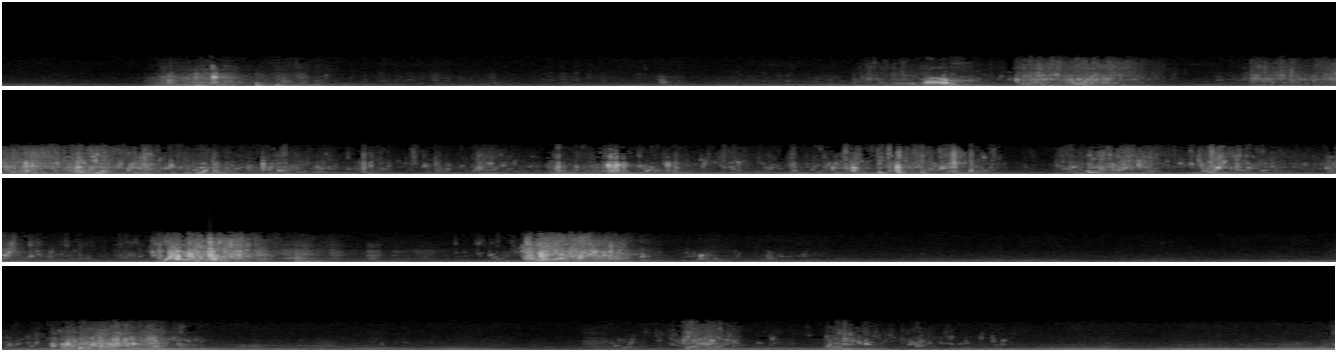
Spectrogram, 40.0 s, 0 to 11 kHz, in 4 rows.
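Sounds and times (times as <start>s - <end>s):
paddle strokes splashing water: 4.2s - 22.7s, 23.5s - 26.1s, 30.0s - 31.6s, 34.4s - 37.6s.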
